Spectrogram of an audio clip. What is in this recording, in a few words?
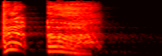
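Hungarian hurt heavy voice; bloom minigame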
